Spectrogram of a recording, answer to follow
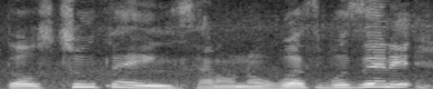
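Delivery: usual speaking voice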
